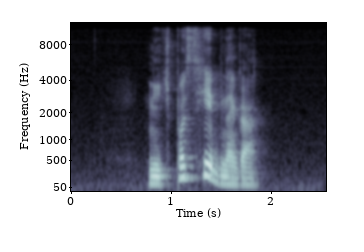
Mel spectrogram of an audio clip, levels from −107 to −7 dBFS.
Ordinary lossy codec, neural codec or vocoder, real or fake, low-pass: none; none; real; 10.8 kHz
